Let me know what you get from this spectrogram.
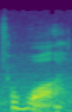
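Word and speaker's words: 我: I'll teach you the tones. Wo is I am. Wo So, it's a down up inflection.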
